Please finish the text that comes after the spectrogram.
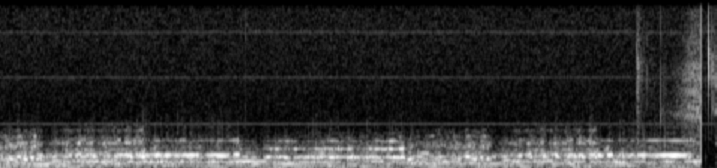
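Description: A murky, underwater-sounding textural sample layer in a dark experimental beat, a continuous droning wash with moaning, whale-like tones that holds steady and cuts off abruptly at the end.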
